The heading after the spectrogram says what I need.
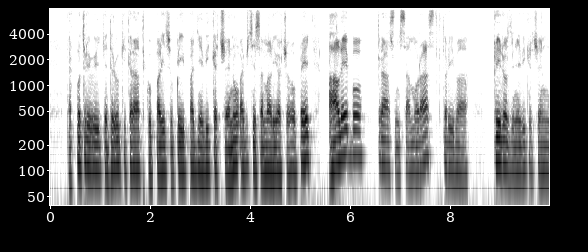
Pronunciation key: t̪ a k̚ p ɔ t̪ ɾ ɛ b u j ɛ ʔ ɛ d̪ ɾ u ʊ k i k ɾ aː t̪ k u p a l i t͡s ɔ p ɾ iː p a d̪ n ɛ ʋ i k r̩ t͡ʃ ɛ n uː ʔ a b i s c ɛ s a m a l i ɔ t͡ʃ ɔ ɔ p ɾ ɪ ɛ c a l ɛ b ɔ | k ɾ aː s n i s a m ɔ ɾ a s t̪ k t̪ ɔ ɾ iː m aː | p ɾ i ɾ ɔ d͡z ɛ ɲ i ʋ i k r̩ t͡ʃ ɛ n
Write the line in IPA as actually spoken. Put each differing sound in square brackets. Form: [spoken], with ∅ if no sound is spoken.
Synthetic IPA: t̪ a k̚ p ɔ t̪ ɾ ɛ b u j ɛ [c] ɛ d̪ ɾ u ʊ k i k ɾ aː t̪ k u p a l i t͡s [u] p ɾ iː p a d̪ [ɲ] ɛ ʋ i k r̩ t͡ʃ ɛ n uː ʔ a b i s c ɛ s a m a l i ɔ t͡ʃ ɔ ɔ p ɾ ɪ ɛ c a l ɛ b ɔ | k ɾ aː s n i s a m ɔ ɾ a s t̪ k t̪ ɔ ɾ iː m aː | p ɾ i ɾ ɔ d͡z ɛ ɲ [ɛ] ʋ i k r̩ t͡ʃ ɛ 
